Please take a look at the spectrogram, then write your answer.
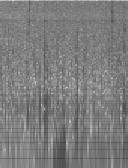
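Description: Heavy rain pours down hard and steady during a thunderstorm, a dense, close hiss of drops drumming on surfaces with a brief low rumble partway through, no voices.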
